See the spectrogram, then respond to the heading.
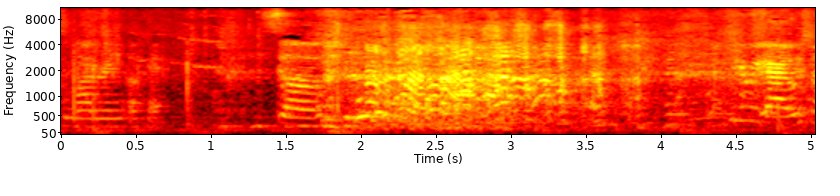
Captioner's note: people laugh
